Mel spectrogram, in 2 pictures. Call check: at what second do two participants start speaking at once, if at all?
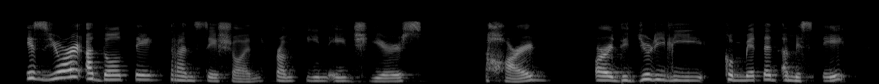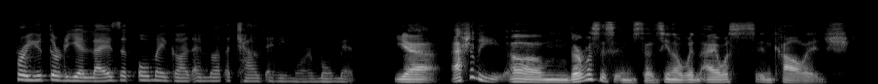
none

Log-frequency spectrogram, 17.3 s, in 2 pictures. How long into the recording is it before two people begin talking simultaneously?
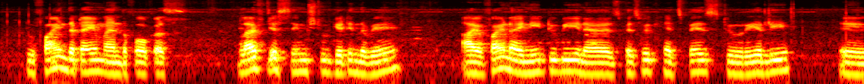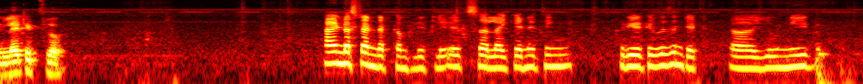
none

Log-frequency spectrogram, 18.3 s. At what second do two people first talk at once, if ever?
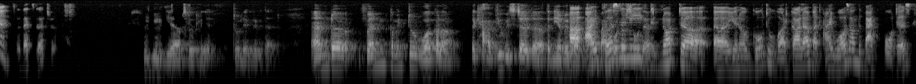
11.4 s

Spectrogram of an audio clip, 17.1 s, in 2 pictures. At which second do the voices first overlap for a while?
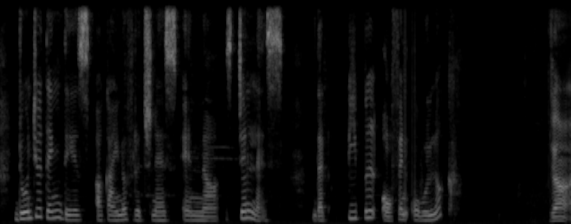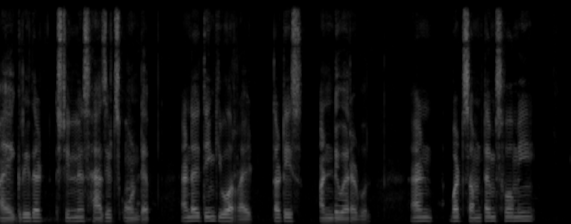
none

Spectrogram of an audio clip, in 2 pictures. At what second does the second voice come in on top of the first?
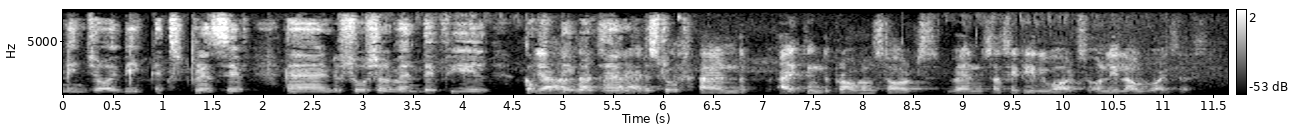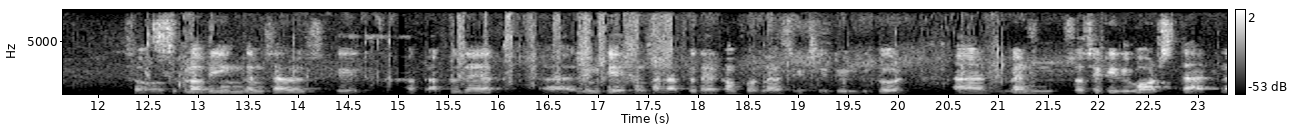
4.6 s

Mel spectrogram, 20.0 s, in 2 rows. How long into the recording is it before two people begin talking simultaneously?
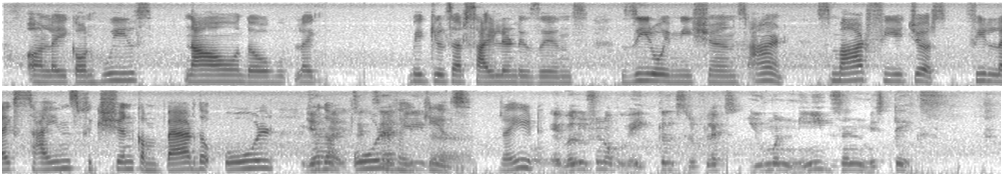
13.1 s

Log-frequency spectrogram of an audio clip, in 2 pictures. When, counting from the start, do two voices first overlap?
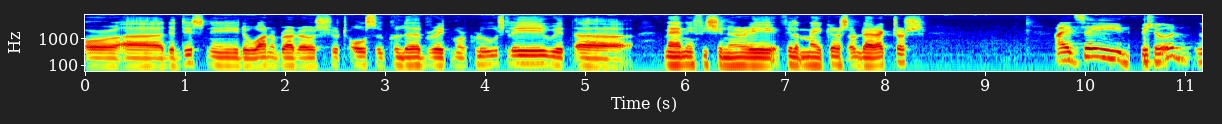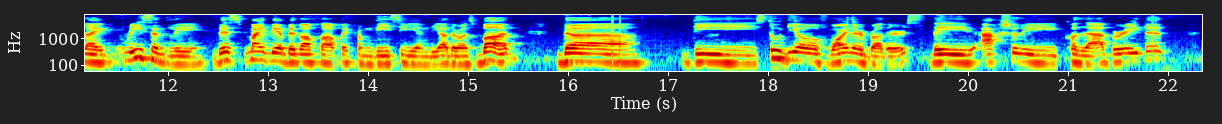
none

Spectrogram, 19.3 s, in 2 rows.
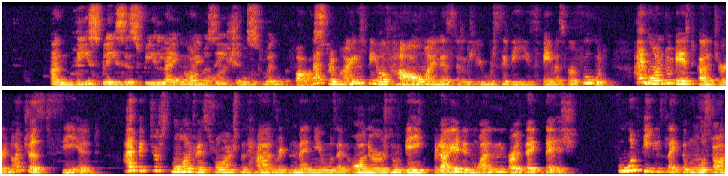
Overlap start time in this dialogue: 2.2 s

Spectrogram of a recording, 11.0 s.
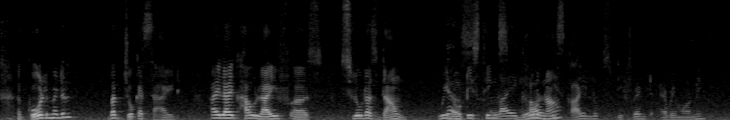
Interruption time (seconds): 6.6 s

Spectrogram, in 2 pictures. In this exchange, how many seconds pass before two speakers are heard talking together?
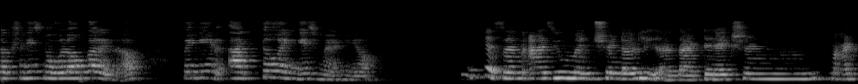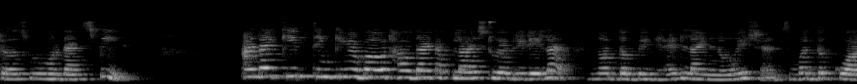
none

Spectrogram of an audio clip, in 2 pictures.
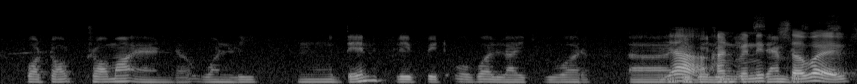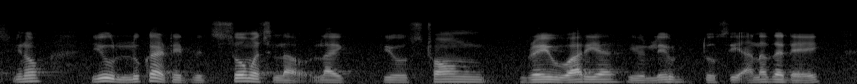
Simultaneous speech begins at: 6.6 s

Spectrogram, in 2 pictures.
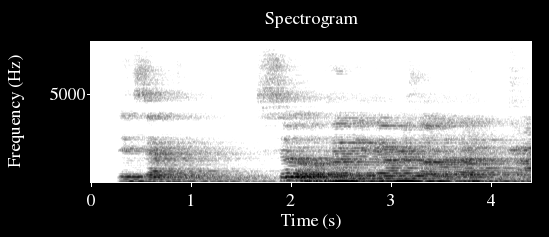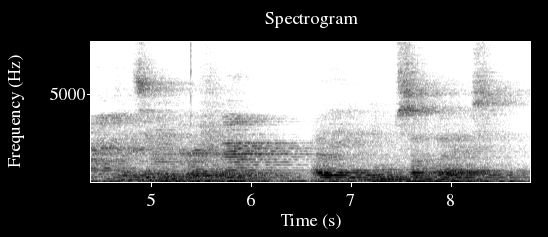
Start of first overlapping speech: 4.6 s

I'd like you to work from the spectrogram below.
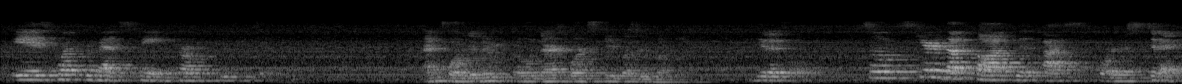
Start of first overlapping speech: none

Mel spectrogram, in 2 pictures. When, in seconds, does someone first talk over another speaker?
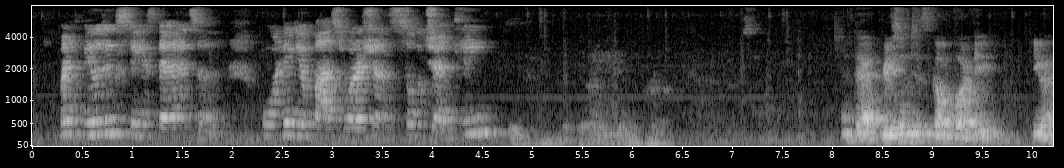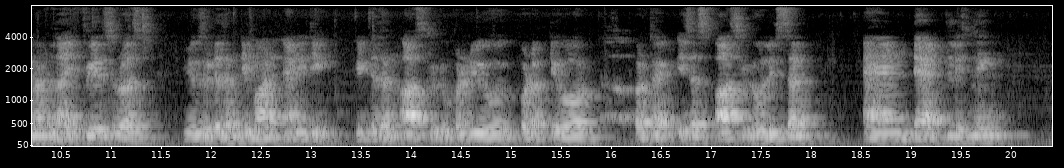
none

